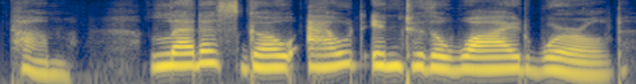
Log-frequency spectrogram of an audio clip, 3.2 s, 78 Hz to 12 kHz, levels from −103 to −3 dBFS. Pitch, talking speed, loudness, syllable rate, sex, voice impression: 205 Hz, 170 wpm, -15 LUFS, 3.8 syllables/s, female, feminine, adult-like, slightly clear, sincere, friendly, slightly kind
